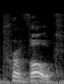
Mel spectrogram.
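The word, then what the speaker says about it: Provoq: It's the Cadillac Provoke, which isn't spelled like it sounds.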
